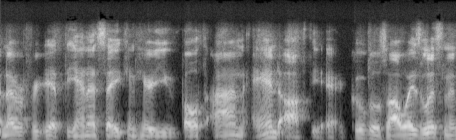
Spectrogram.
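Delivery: ordinary delivery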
